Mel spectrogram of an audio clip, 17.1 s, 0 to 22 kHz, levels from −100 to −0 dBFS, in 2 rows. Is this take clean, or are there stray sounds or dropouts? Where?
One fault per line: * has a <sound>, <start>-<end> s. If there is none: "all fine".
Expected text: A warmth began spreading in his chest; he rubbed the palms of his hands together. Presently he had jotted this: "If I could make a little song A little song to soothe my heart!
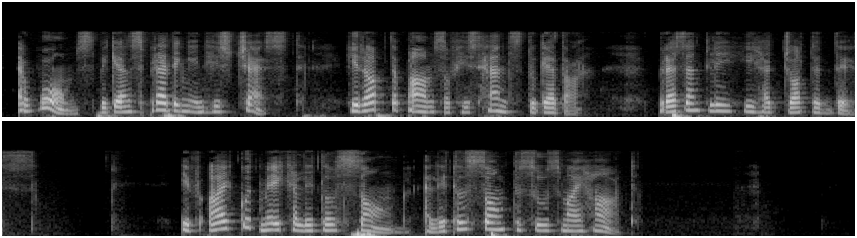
all fine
